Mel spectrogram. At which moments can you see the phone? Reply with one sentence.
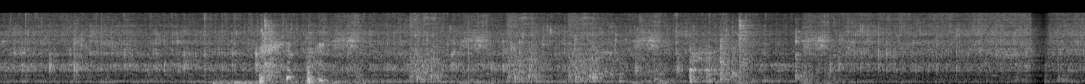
You can't hear the phone here.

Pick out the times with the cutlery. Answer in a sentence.
The cutlery can be heard from 2.5 to 8.3 s.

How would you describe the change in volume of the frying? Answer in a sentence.
The loudness of the frying stays about the same.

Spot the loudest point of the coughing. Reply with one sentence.
The loudest moment of the coughing is at 3 seconds.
